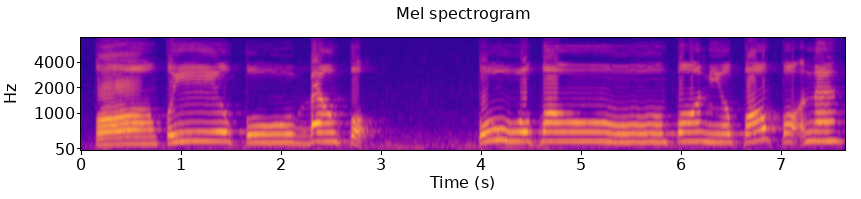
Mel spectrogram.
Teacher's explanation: ketika kita melafalkan huruf to dalam keadaan mati, suaranya terdengar memantul.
